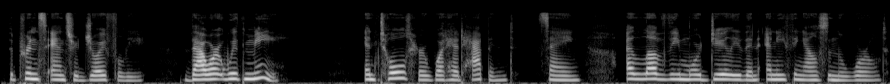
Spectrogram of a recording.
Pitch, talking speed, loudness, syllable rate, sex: 215 Hz, 175 wpm, -19 LUFS, 5.2 syllables/s, female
